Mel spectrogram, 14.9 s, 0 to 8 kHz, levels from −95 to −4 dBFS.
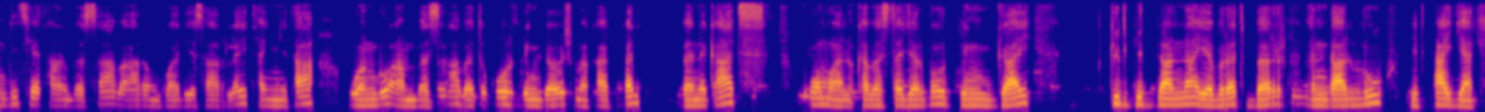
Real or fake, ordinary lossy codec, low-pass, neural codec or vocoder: real; Opus, 24 kbps; 7.2 kHz; none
